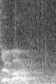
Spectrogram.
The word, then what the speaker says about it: Ehrbar: And for those of you that did join us late, this is Hans Ehrbar, pronounced correctly?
